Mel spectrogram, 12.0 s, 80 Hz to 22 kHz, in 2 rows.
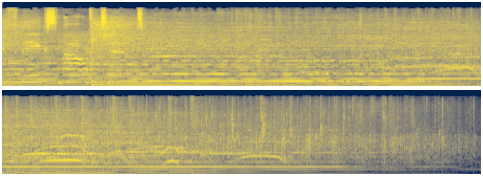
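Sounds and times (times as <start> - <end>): crowd cheering: 3.7 - 11.9
people clapping: 4.5 - 11.9.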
